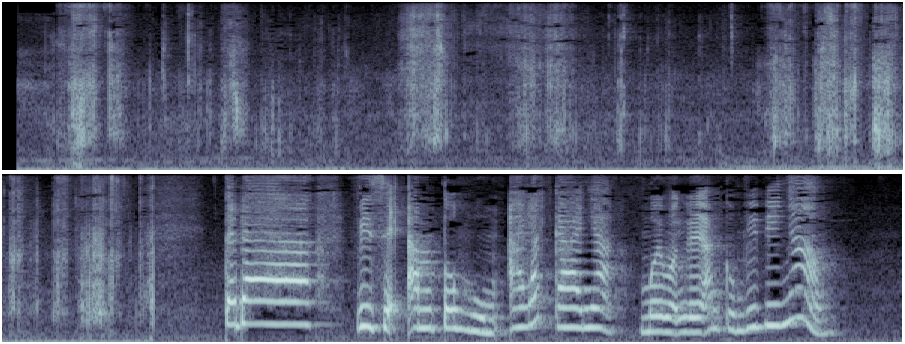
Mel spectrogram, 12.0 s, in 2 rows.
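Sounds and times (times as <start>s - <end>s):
low hum: 0.2s - 9.4s
biting and chewing: 0.3s - 7.1s.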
